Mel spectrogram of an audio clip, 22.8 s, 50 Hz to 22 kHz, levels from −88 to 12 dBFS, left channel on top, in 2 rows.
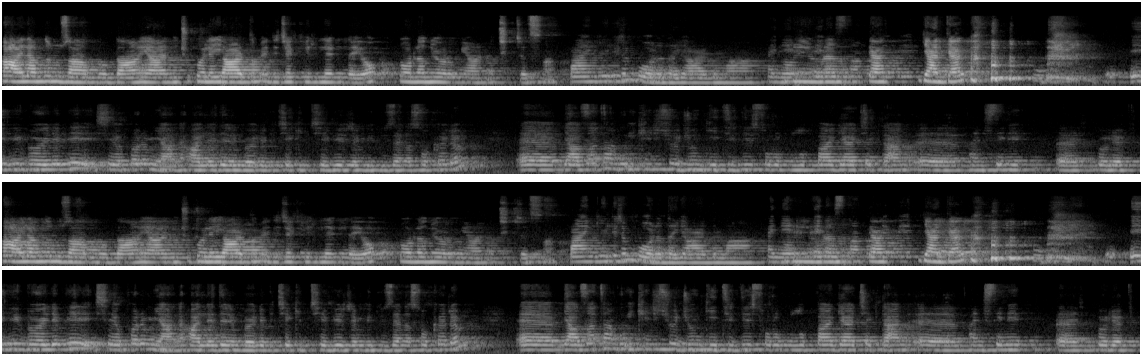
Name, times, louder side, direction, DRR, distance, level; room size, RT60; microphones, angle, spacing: voice 1, 0.0-4.9 5.2-5.5 7.8-8.4 8.7-8.8 9.2-10.2 10.4-10.8, left 2 dB, 70° left, 3 dB, 3.3 m, -24 dB
voice 2, 1.9-2.3 5.2-9.1 10.3-16.0 16.5-22.6, right 1 dB, 60° right, 4 dB, 4.7 m, -29 dB
29.0 x 20.0 x 5.6 m, 0.93 s
head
